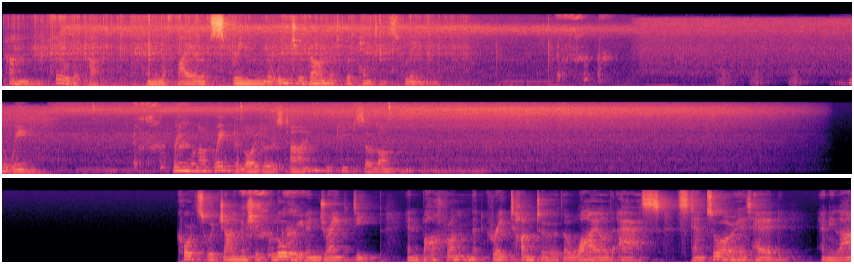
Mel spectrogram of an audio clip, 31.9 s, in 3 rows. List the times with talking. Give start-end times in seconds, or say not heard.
0.0-5.5, 10.6-11.2, 12.8-15.5, 23.4-31.8.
